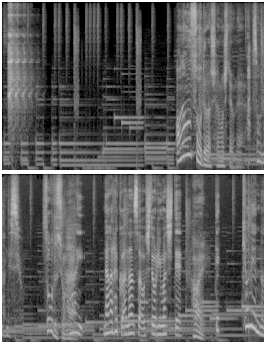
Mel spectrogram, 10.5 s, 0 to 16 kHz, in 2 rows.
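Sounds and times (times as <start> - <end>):
glasses clinking in a toast: 0.0 - 0.7
speech: 0.1 - 10.4.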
